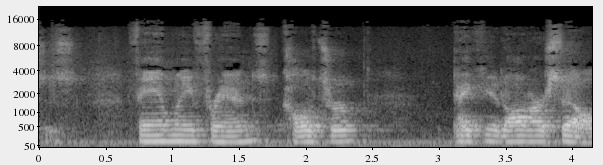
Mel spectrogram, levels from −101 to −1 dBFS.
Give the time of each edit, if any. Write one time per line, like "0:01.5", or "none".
0:01.8
0:03.1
